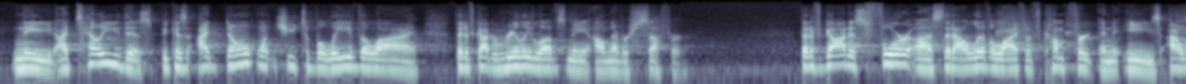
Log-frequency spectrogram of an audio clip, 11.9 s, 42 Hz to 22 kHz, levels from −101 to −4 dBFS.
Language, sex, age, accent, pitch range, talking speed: English, male, 30-49, American, 120-170 Hz, 195 wpm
